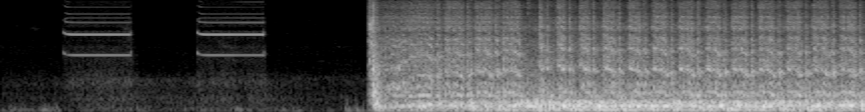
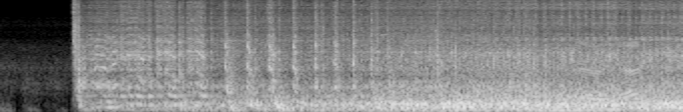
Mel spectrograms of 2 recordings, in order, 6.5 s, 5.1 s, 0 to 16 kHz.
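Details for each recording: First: GreenMech Quad Chip wood chipper diesel at yearly service with battery freshly charged: two chimes, then steady cranking about four beats a second that never catches; no fuel reaching injectors, air in system, injectors later cracked to bleed. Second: 2012 GreenMech Quad Chip wood chipper three-injector diesel, 1,500 hours, after bleeding injectors and using a jump pack: silence, then it catches at once and settles into a steady clattering idle that smooths slightly as it warms; running normally.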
